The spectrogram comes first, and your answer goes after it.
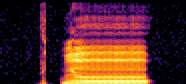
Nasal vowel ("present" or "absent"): present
